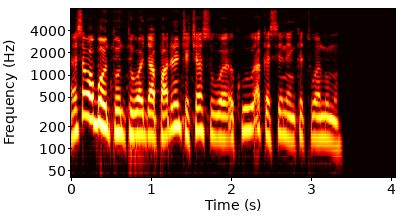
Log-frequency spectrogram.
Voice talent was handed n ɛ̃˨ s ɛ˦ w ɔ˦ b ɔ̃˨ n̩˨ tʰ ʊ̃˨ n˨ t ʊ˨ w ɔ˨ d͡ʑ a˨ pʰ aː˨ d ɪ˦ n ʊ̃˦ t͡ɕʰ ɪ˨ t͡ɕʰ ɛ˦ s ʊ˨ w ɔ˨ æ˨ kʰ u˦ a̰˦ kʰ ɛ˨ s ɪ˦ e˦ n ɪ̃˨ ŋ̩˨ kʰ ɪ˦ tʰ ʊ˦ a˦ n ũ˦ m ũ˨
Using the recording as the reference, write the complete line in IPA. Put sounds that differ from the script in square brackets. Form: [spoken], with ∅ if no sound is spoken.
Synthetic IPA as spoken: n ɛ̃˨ s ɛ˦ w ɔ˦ b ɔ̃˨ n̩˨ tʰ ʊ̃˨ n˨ t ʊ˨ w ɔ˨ d͡ʑ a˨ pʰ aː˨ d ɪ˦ n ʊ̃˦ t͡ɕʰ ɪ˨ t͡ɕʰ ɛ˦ s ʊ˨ w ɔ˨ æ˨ kʰ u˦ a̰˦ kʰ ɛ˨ s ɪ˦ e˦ n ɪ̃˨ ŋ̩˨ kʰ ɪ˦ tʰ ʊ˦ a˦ n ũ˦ m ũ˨

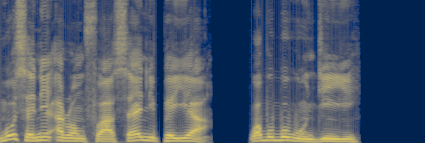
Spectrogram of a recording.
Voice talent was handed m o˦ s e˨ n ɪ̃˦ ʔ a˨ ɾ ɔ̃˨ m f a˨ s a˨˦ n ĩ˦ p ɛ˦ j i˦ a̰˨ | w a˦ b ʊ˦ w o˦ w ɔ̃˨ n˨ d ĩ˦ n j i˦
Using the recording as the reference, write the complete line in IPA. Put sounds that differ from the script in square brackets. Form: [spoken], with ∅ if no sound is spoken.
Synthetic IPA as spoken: m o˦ s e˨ n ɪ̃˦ ʔ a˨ ɾ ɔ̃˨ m f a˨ s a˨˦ n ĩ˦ p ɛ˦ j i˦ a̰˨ | w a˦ b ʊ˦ [b] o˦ w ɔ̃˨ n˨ d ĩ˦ n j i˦

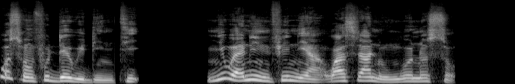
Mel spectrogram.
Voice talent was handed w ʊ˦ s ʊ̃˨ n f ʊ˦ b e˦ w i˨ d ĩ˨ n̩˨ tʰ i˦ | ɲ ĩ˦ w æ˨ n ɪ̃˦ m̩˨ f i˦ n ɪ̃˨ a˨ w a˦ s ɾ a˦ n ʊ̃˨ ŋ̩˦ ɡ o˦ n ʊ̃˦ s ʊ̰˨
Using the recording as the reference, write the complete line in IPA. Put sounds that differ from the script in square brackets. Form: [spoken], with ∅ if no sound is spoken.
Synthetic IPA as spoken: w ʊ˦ s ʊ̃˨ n f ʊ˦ [d] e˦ w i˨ d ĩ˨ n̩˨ tʰ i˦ | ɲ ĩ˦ w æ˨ n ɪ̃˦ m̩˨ f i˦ n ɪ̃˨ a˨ w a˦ s ɾ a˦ n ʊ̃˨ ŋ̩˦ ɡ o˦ n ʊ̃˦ s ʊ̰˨

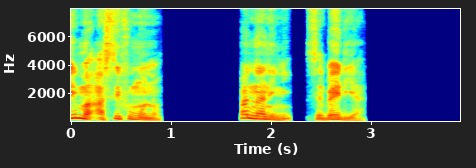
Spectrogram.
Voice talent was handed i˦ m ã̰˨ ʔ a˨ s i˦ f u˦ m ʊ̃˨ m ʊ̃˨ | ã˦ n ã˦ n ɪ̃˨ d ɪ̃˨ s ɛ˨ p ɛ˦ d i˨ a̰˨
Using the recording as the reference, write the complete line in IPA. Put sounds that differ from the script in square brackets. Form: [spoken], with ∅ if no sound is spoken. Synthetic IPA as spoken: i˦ m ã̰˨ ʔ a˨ s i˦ f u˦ m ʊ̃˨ [n] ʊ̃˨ | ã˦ n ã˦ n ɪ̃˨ [n] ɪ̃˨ s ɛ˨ [b] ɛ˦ d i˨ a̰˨

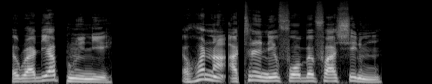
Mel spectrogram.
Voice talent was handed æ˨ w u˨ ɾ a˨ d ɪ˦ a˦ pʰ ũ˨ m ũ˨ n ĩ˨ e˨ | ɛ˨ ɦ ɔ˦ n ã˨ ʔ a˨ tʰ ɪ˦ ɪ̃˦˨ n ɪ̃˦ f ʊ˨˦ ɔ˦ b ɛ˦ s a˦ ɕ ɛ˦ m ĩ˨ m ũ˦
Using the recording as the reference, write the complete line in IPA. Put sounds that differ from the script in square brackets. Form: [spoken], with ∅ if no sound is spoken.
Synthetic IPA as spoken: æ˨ w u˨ ɾ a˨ d ɪ˦ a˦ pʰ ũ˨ [n] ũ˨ n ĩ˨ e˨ | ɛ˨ ɦ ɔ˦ n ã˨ ʔ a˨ tʰ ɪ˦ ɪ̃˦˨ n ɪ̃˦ f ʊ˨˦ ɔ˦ b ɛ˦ [f] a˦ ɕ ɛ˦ [n] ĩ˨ m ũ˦

